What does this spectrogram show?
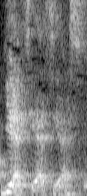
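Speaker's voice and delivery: breathy whisper under her breath; whispered yes. Real, not acted. Teacher seeing viewers' thumbs, whispering yes. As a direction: whisper it to herself, pleased.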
